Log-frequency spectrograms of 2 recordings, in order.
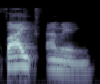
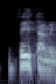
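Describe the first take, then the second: First: It is said with an American accent. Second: It is said with a non-American accent.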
